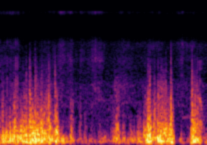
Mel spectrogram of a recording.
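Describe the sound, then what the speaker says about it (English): A strong, dusty desert wind blows in Abuja, roaring steadily in loud, rumbling gusts that buffet the microphone, with no talking. "You dey see wind wey dey blow. Wind wey dey blow with dust."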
